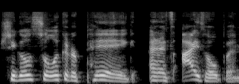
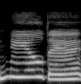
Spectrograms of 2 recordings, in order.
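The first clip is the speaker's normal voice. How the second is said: high, pitched-up put-on falsetto voice; 9 semitones higher than usual. Retelling what a character says in a scene: imitating a high-pitched voice. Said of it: "high pitch".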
